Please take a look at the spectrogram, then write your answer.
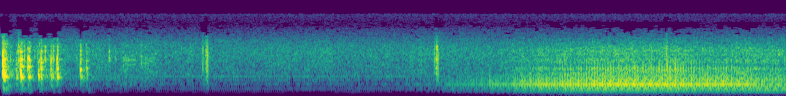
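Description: A car engine hums steadily while driving, after a few sharp knocks at the start; midway the engine swells louder and rougher, as if accelerating, with no voices.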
